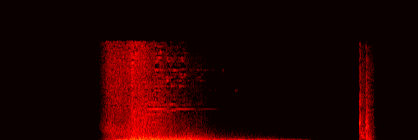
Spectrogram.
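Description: A triumphant game fanfare blares.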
